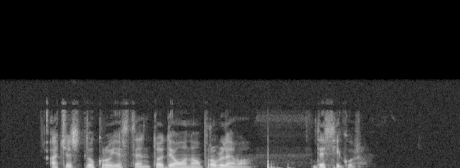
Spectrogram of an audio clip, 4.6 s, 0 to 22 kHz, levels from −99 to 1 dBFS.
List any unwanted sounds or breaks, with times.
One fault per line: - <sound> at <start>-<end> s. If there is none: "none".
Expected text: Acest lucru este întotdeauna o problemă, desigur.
- thud at 2.7-3.0 s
